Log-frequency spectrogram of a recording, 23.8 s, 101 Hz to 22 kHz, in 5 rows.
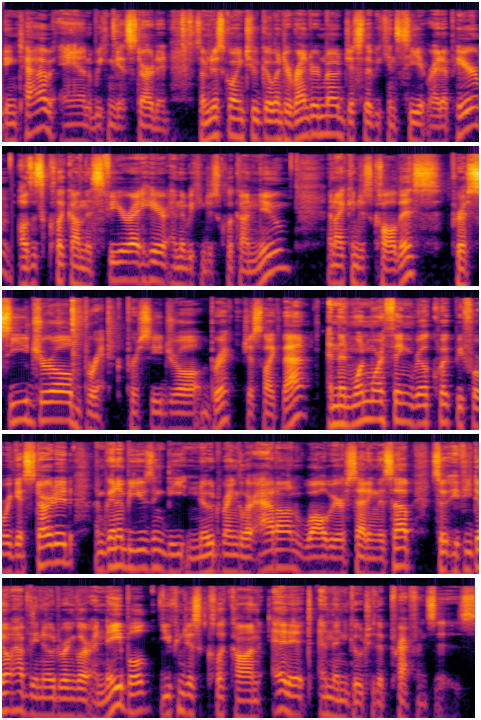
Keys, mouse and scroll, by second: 0.4-1.7 middle drag, 1.7 KP_0, 2.5 z, 2.6 shift+middle click, 2.8-3.7 scroll up 1, 3.7 scroll up 1, 3.8 shift+middle click, 4.1 right click, 4.8 g, 5.1 g, 7.0-10.1 drag, 12.6 click.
